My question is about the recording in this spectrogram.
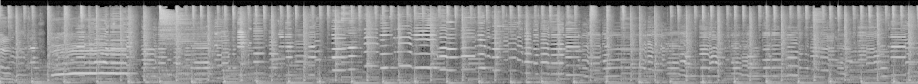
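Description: Honky tonk band's instrumental break: a five-string fiddle plays the lead over upright bass, drums and strummed rhythm guitar, holding one long note about a second in before running on with the melody.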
